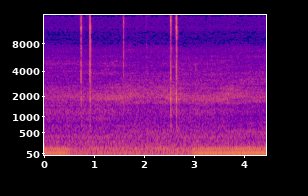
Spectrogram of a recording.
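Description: Audi RS6 C8's twin-turbo V8 idling, heard from inside the cabin as a steady low hum that dips quieter for about two and a half seconds. A few light clicks from cockpit controls being pressed.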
